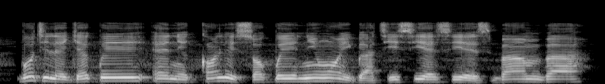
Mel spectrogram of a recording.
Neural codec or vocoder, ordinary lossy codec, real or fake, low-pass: none; none; real; 7.2 kHz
